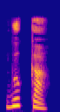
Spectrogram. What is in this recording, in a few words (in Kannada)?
"ಗುಕ್ಕ", Kannada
